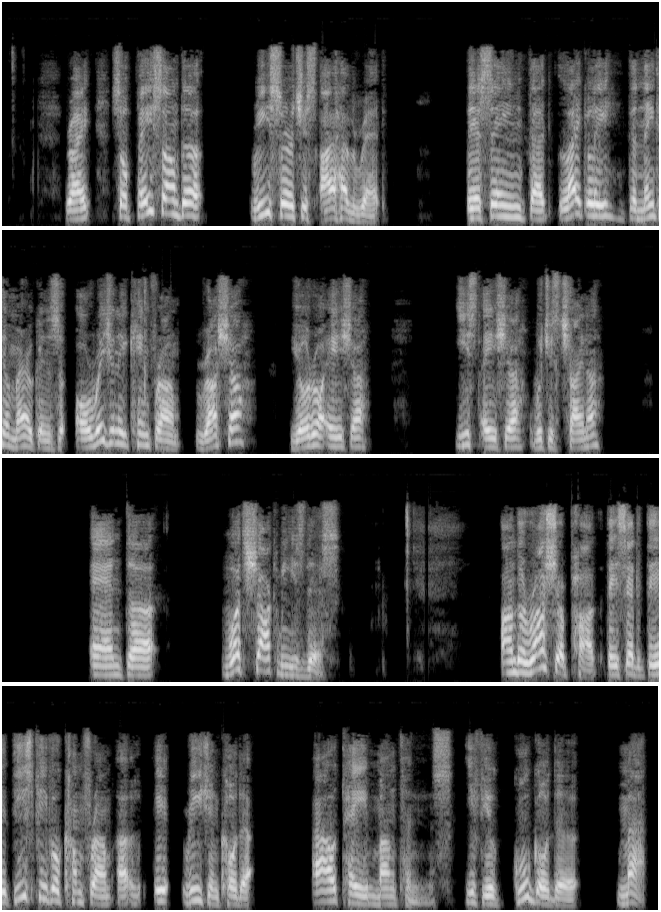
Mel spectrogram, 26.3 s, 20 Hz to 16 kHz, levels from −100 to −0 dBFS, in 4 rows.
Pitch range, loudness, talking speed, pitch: 135-195 Hz, -18 LUFS, 125 wpm, 155 Hz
